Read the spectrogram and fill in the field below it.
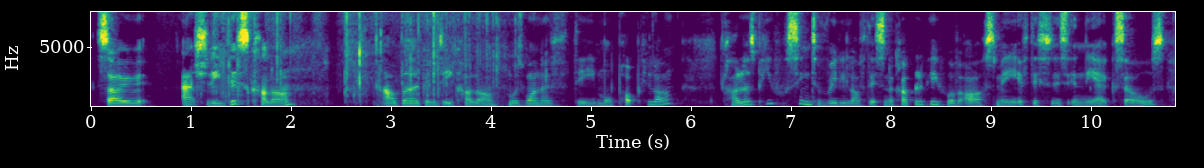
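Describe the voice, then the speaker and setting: A low-pitched woman chats through her stall stock in a relaxed, filler-heavy way, thinking out loud as she goes. She sounds slightly out of breath. Rustling and crinkling noise sits clearly under her voice in a home recording. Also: moderate pace. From United Kingdom. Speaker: small business owner. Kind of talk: casual vlog walkthrough.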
